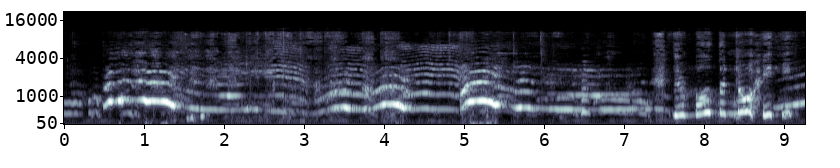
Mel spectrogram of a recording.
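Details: Siberian Husky Diesel sitting beside a baby girl in her bassinet, crying, whimpering and howling whenever she cries; long wavering howls that rise and fall in pitch, overlapping with an infant's crying and a woman talking in a small room.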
